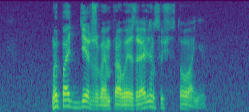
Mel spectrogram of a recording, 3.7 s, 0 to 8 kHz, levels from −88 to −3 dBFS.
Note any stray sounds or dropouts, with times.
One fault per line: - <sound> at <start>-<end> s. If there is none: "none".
none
